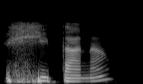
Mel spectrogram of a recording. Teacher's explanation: Entonces qué tenemos gitana fricativa oclusiva y nasal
